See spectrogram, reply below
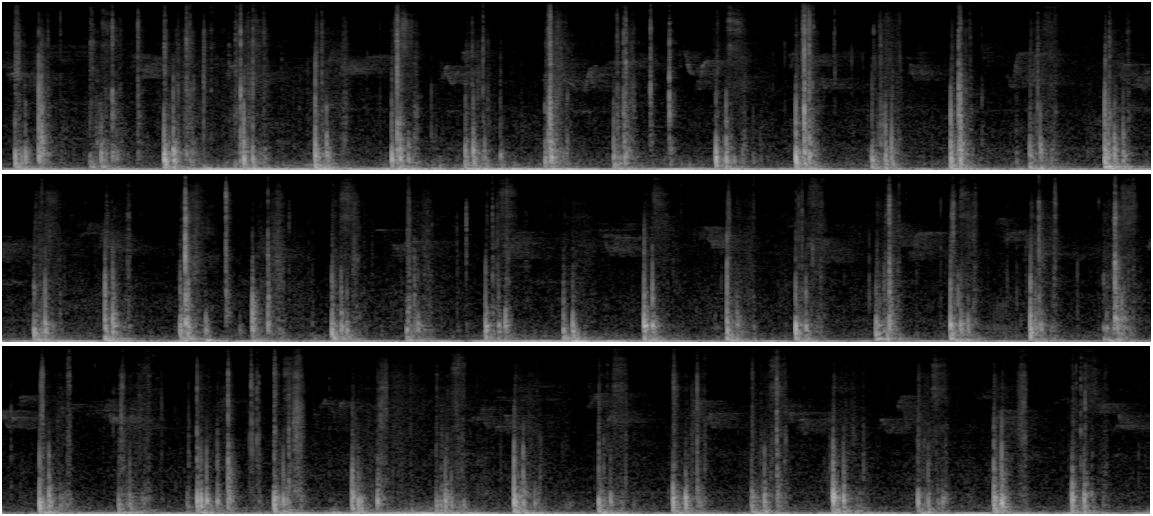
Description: soft soles on wood porch

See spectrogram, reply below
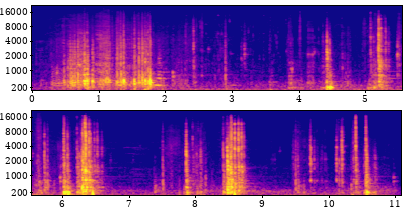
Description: metal cleaning

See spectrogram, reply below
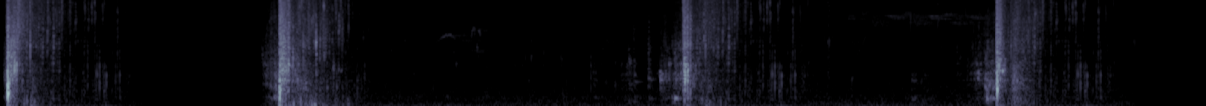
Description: water splash on cement series

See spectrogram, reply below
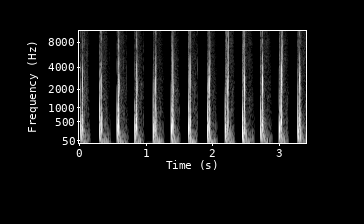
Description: dress shoe run on concrete

